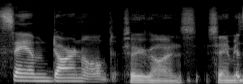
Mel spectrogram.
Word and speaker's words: Darnold: And it's Sam Darnold.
